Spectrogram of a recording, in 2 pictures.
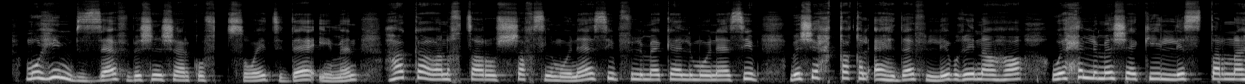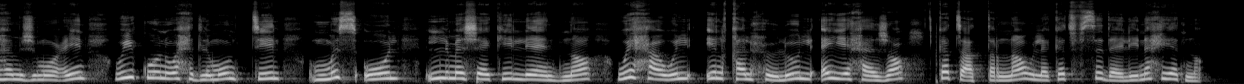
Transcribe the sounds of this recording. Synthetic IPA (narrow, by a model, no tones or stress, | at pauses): mʊɦəmːbəzːæfbæʃnʃɑɾˤkufit̪ːsˤwit̪d̪æʔəmənɦækːæɣænəxt̪ɑɾˤuʃːɑxsˤəlmʊnæsəbfilmækænəlmʊnæsəbbæʃjħɑ̥qːəqəlʔæhd̪æfəlːibɣinæɦæwəħəlːmæʃækəlːisˤɑ̥t̪ˤːɑɾˤnæɦæməʒmuʕinwjkunwaħəd̪əlmʊmt̪ːəl | mæsʔuləlmæʃækəlːiʕənd̪næwəjħawələlqɑlħʊlulːʔəjːħaʒːakæt̪ʕɑt̪ˤːɑɾˤnæwəlːækæt̪ə̥fsːəd̪ʕlinaħjæt̪næ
